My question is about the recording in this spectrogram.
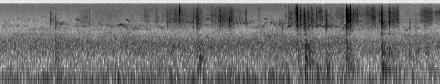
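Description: Faint room hush with scattered small clicks and knocks from things being handled, a few about three to four seconds in and a denser run from about six to eight seconds in, the sharpest near seven seconds.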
